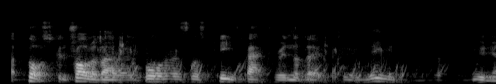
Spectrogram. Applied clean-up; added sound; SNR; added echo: neural mask model DeepFilterNet 3.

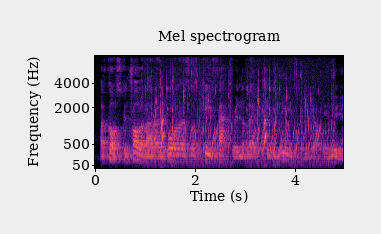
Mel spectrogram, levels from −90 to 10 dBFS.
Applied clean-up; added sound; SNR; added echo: none; Liquid; 3 dB; reverberation time 0.6 s.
